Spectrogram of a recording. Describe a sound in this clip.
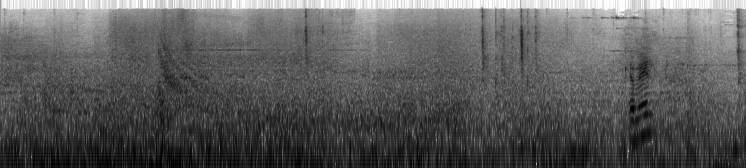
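Game spells whoosh and crackle during a fight.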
